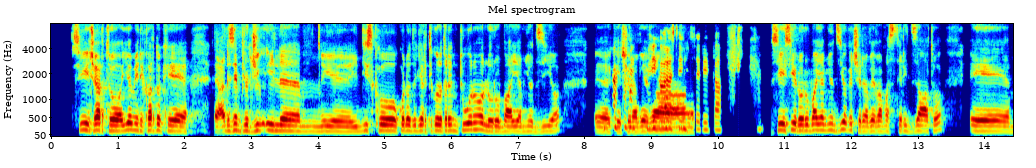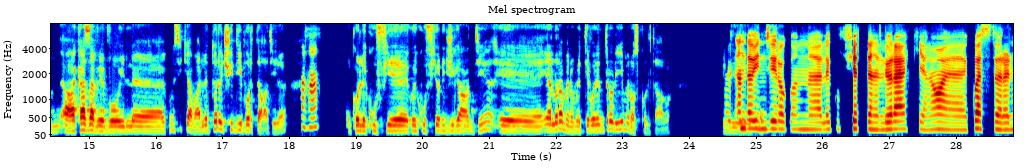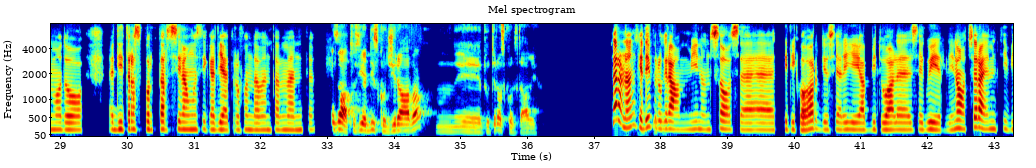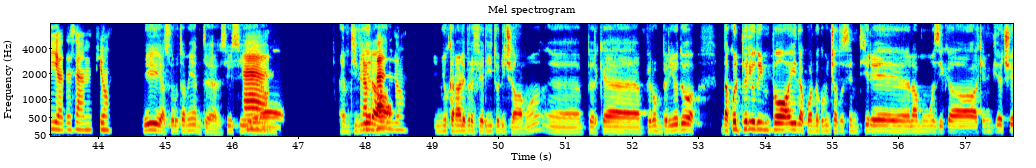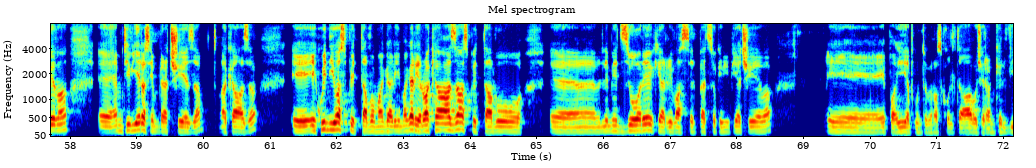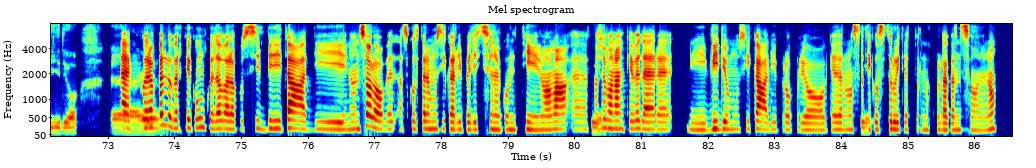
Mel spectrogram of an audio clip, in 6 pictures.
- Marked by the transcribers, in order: other background noise; lip smack; chuckle; other noise; tapping; lip smack
- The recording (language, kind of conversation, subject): Italian, podcast, Qual è la colonna sonora della tua adolescenza?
